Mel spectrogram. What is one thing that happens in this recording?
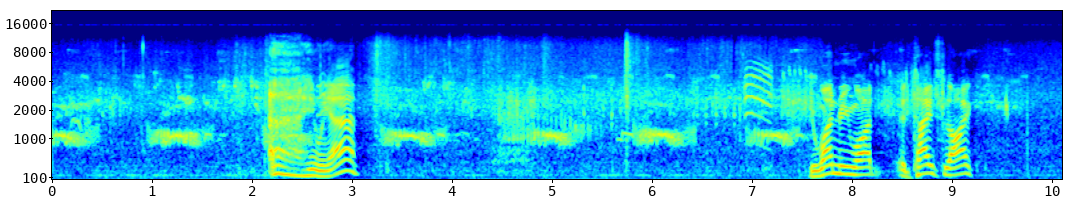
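A large animal shifts and rustles in dry leaves.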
